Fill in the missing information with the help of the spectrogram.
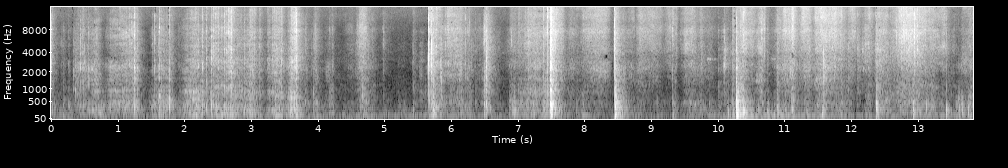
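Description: Packing tape being peeled off a cardboard box, then several sharp knocks and rustles of cardboard as the box flaps are opened.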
